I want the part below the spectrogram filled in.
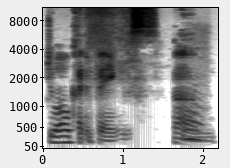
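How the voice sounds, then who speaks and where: Man, low voice, husky, reflective, wry, blunt at times, interview talk. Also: wildly swooping pitch, slow, poor audio. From Korea. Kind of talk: candid conversational interview. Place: lives in Tokyo.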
